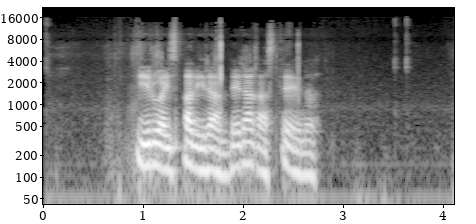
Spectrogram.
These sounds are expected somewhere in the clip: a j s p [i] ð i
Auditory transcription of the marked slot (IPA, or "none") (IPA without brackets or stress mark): a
